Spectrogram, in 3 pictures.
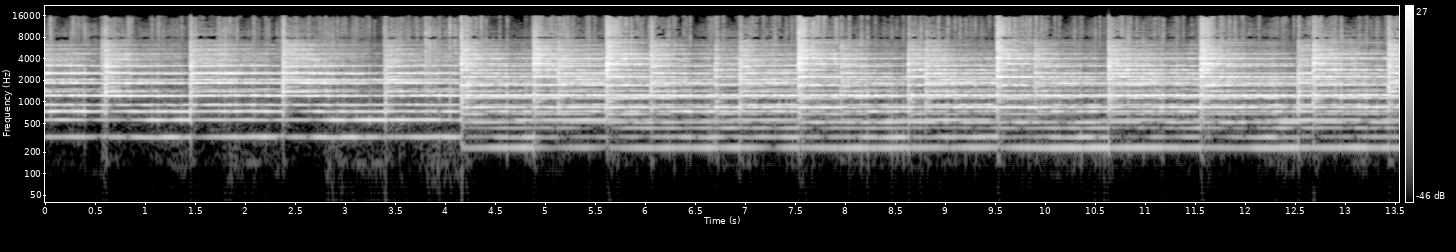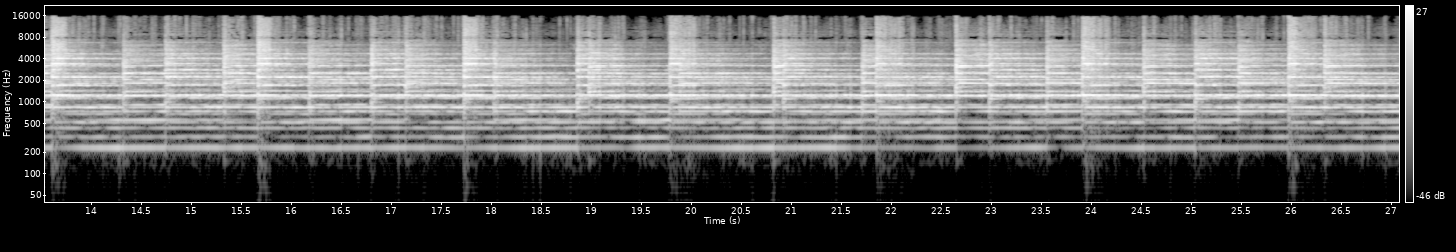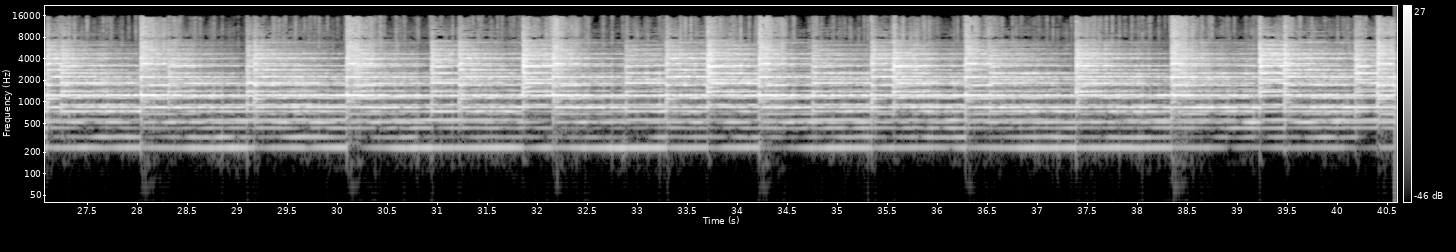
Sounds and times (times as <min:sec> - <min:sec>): Change ringing (campanology): 0:00.0 - 0:40.6.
